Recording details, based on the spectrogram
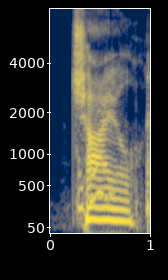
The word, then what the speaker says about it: Chile: I know that's like how people in America say it, but if he's like can speak Spanish, you think he would say Chile, right? – Yeah. Yeah. – How do you say it? – Chile. – The big chill. – The big chill. The big Santiago Chile. – Yeah. Chile. Chill, right? – Yeah, that's it.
